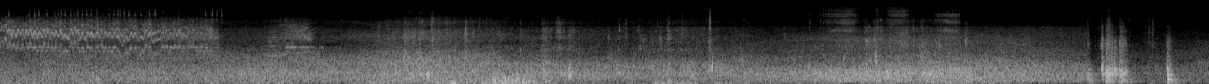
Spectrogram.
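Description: Steady surf and wind noise on the microphone while wading. In about the first two seconds there is a high whir from a Piscifun Carbon X II spinning reel being cranked as a hooked fish is reeled in close. Water splashes and sloshes around the fish at the surface.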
